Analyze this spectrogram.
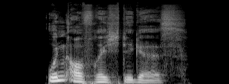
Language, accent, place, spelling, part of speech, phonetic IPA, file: German, Germany, Berlin, unaufrichtiges, adjective, [ˈʊnʔaʊ̯fˌʁɪçtɪɡəs], De-unaufrichtiges.ogg
- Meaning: strong/mixed nominative/accusative neuter singular of unaufrichtig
